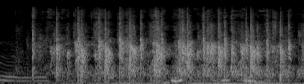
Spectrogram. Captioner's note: clapping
